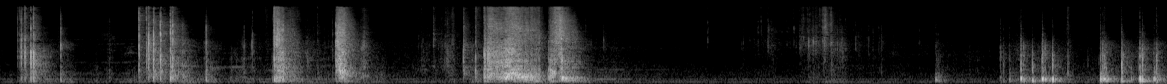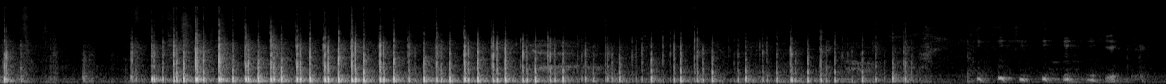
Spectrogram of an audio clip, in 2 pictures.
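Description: Packing tape being ripped off a cardboard shipping box: several short, loud rips in the first few seconds, then, after a pause, one long rapid crackling peel lasting about eight seconds.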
